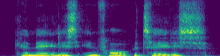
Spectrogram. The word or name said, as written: canalis infraorbitalis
